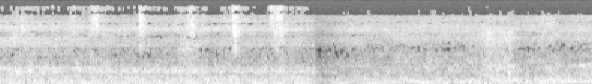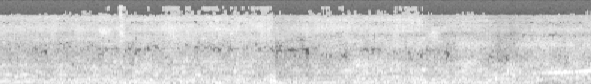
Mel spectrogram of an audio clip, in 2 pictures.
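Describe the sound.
A vehicle drives as its occupants flee while being shot at, giving a steady, loud engine and road rumble with wind buffeting throughout. The noise shifts abruptly a few seconds in, then continues unbroken.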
